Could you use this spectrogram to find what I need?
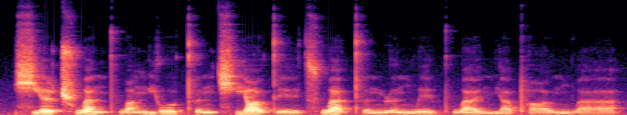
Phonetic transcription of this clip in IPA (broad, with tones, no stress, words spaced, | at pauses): ɕjɛ˦ ʈ͡ʂʰwa˥˨npʰwɑ˨˦ŋ jo˦ʊ̯t̪ʰə˨˦n t͡ɕʰjɑ˥˨ʊ̯t̪e˨˩ɪ̯t͡sʰwä˥˨ t̪ʰə˨˦nɻə˥˨nwe˥˨ɪ̯ pʰwa˥˨ɪ̯n̪jä˨˦ pʰɑ˨˦ʊ̯n̪wä˨˦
